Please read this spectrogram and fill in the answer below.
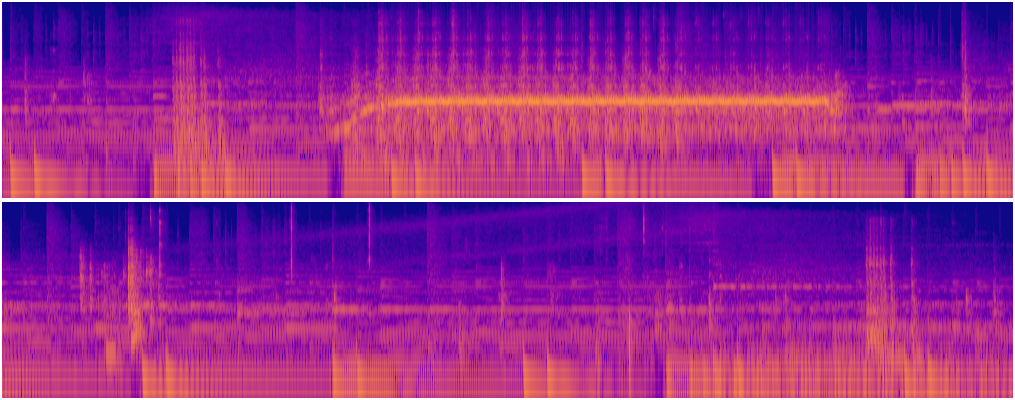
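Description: Electric sewing machine stitching a short run of satin stitch: the motor speeds up with a rising whine, then holds a steady, loud whir with rapid needle strokes for about five seconds before stopping. A few sharp clicks come before and after the run.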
